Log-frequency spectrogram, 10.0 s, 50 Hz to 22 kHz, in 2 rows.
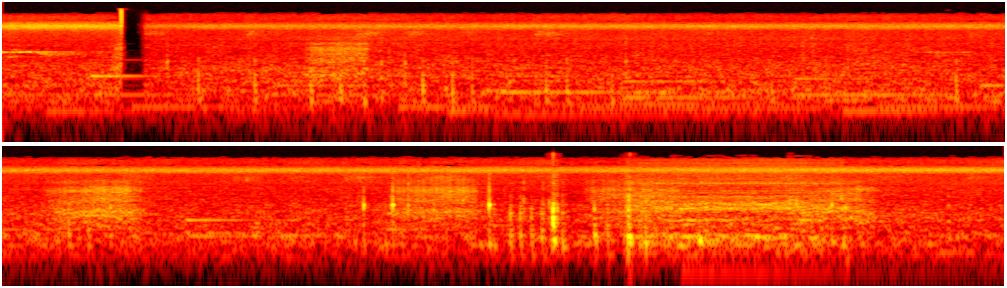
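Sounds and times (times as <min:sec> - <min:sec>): high-pitched insect drone: 0:00.0 - 0:10.0.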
